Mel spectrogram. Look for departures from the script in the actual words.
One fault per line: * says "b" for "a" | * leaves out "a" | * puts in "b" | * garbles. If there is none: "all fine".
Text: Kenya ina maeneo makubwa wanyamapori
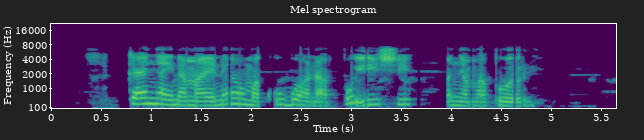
* puts in "wanapoishi"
